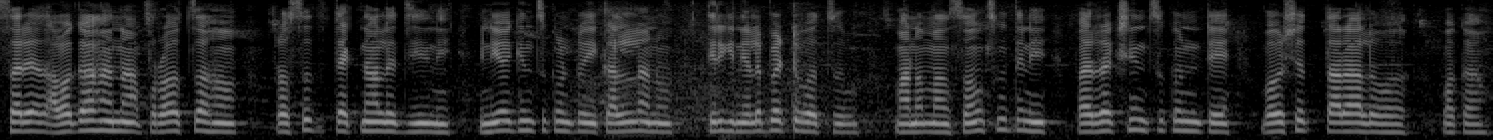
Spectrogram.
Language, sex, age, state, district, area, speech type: Telugu, female, 60+, Telangana, Ranga Reddy, rural, spontaneous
